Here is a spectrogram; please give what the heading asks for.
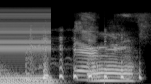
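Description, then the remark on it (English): A loud, harsh game show buzzer blares for about half a second, a single flat rasping tone that cuts off abruptly before a voice follows. “Give us the buzzer there.”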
